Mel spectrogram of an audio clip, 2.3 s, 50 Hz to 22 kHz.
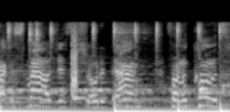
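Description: Hip hop track with deep 808 bass notes that slide downward in pitch and fast hi-hats, with a vocal line over the beat.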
